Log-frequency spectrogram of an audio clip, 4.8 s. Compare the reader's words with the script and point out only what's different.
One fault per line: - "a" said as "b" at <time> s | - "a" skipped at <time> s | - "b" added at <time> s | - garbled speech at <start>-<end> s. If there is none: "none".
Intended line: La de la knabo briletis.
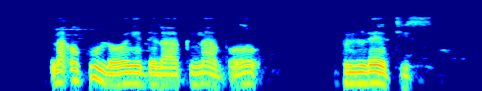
- "okuloj" added at 0.8 s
